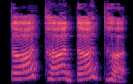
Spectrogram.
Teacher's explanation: ट ठ ड ढ ड़ और ये खटखोड़ ख। फिर दंत है यानी दांतों के मूल से इसमें त वर्ग आ जाएगा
